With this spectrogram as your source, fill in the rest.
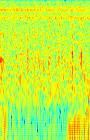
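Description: Heavy rain pours steadily during a stormy night of solo camping, a dense hiss of drops with a low rumble of wind or thunder swelling near the end, close and loud.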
